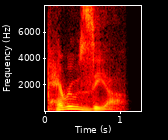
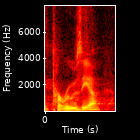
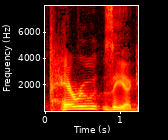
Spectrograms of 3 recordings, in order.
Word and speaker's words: parousia: It's pronounced like this, parousia. Now, don't listen to me say it casually, because I always say parousia. I say it wrong, all right? It's parousia.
